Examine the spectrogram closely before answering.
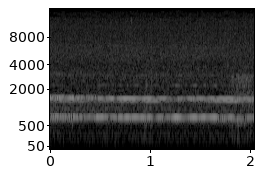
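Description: A shrill signal announcing that the train is about to depart sounds as one unbroken, steady two-tone blast, loud, holding the same pitch for the whole stretch with no voices over it.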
